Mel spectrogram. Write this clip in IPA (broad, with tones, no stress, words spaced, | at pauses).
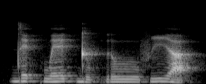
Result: de˥˩ʔkweː˦˥k̚ du˨˩k̚ruː˧fi˥˩a̯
